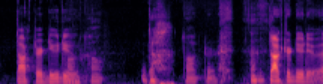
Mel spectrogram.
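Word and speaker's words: Dudu: Doodoo.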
